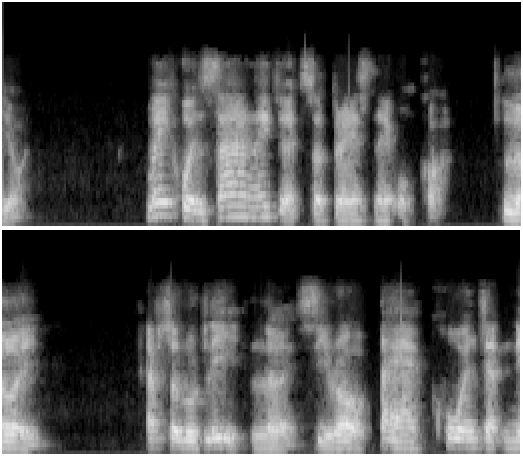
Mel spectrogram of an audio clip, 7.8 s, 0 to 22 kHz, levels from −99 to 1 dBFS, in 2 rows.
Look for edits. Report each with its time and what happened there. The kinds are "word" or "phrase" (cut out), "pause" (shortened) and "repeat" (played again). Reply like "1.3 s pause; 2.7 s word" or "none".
6.6 s word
